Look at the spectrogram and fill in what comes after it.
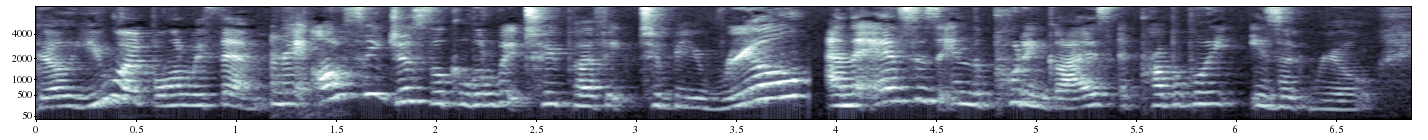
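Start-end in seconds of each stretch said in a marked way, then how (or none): none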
